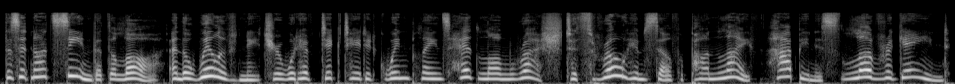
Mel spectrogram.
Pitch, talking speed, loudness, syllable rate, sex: 265 Hz, 165 wpm, -18 LUFS, 4.2 syllables/s, female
